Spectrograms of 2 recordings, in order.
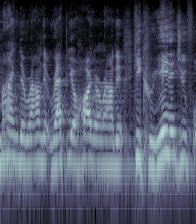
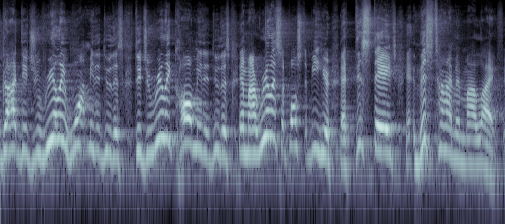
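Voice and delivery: higher, louder questioning of God; pleading questioning; 5 semitones higher, 6 dB louder than usual. Acted. Tested believer asking God about the calling, pleading questioning. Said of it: "we begin to question".

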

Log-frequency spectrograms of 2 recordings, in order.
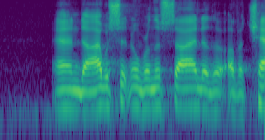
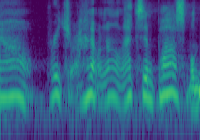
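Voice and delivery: high, soft, doubtful protest; a hint of a whiny skeptic, higher and softer; doubting listener; 6 semitones higher, 8 dB quieter than usual. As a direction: play the doubter who thinks it can't be done. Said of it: "You, you say".

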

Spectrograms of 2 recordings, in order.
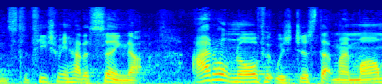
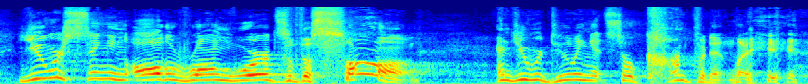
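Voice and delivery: friend laughing; 8 semitones higher, 7 dB louder than usual. Retold or imitated.

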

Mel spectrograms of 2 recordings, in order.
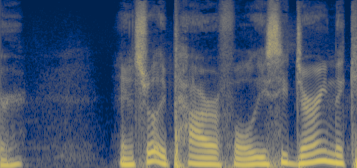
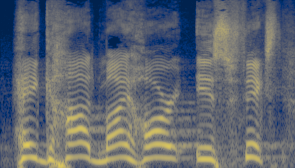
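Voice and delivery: model prayer to repeat; 7 semitones higher, slower than usual. Shown as a demonstration.

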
